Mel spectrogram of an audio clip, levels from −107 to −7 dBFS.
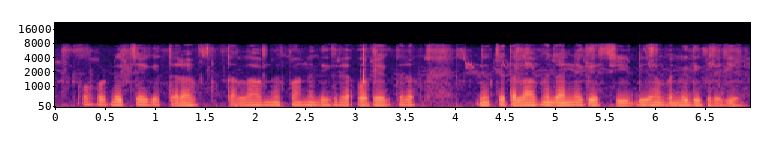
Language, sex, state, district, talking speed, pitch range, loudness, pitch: Marwari, male, Rajasthan, Nagaur, 200 wpm, 115-125 Hz, -33 LUFS, 120 Hz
